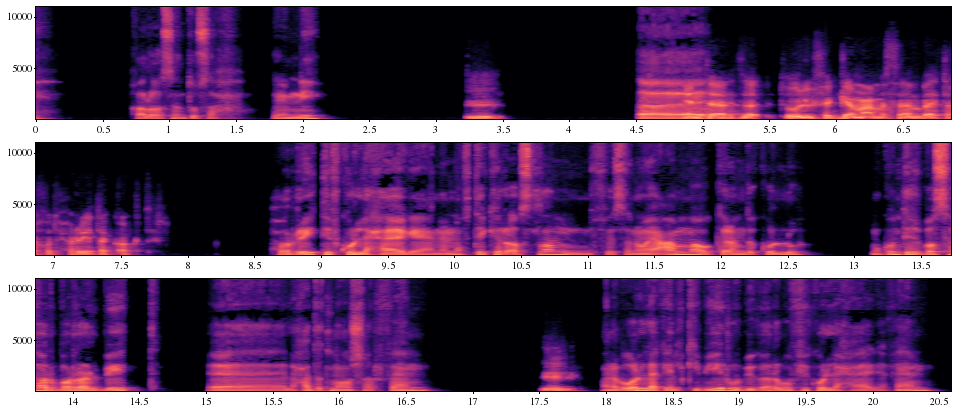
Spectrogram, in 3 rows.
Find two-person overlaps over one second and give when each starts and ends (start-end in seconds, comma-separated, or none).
none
